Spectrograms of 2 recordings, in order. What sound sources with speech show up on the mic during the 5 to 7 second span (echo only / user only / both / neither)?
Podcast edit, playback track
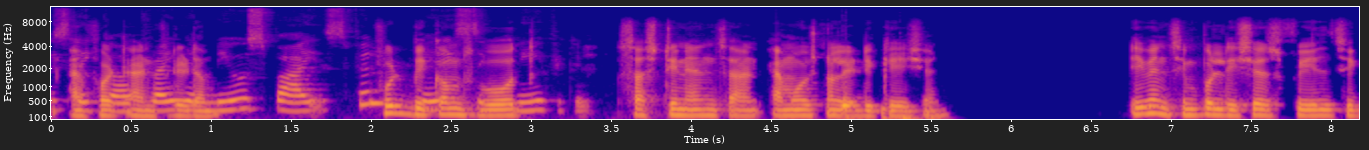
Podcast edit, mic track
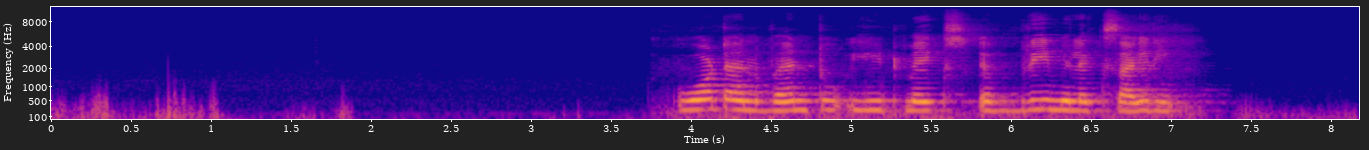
user only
